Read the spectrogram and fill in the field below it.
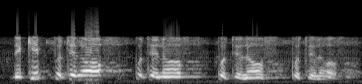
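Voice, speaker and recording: There is noticeable noise behind the recording. The speaker is a man. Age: 70s. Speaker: caller. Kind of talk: phone-in call. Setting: phone call.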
